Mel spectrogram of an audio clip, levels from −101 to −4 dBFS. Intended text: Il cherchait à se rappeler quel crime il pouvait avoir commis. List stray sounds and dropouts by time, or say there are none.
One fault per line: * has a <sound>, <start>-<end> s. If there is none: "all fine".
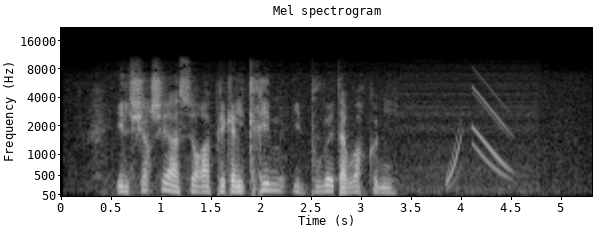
* has a chirp, 3.8-4.6 s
